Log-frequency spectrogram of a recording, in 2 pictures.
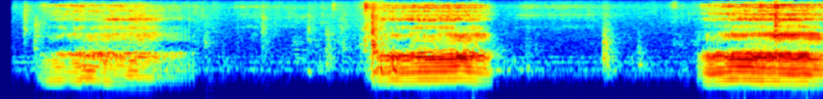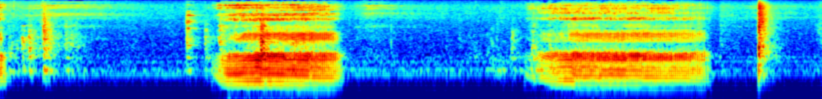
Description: My dog snores very loudly.....no one is sure why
